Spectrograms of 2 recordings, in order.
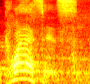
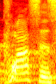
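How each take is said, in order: First: Classes with a flat short a, as in cat; American classes. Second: Classes with a long broad ah, clahsses; British classes. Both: Retold or imitated. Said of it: "he always kept his British accent".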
